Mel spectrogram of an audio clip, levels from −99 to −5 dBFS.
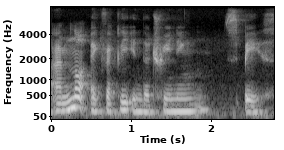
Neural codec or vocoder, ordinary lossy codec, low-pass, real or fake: none; none; none; real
